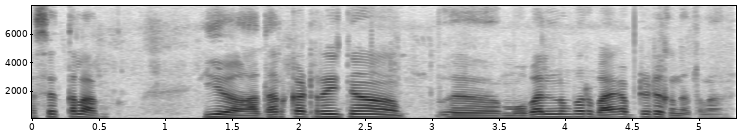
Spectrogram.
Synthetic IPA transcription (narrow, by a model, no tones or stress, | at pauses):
kəset̪ːɐlãŋ | iad̪ʱaɾkaʈɾeɲã | mobajlnəmbəɾbajɐp̚ɖeʈəkɐɳdat̪ːɐlãŋ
